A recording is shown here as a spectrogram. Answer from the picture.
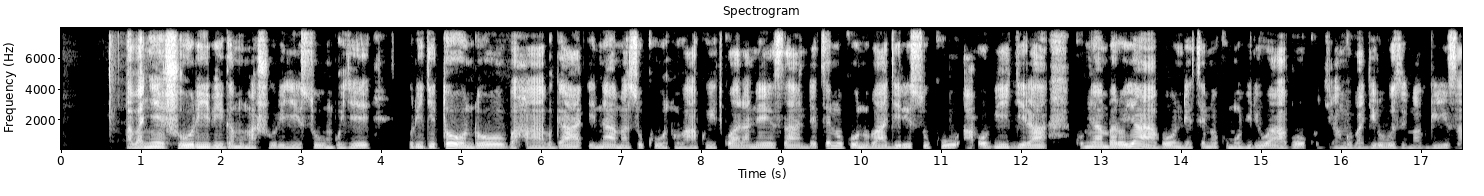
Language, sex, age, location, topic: Kinyarwanda, male, 18-24, Nyagatare, education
